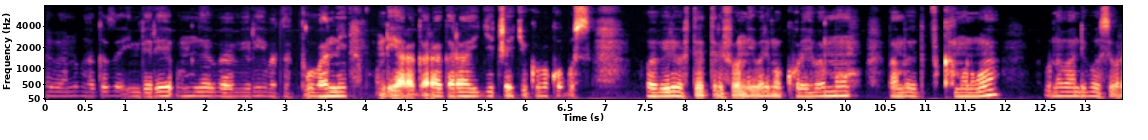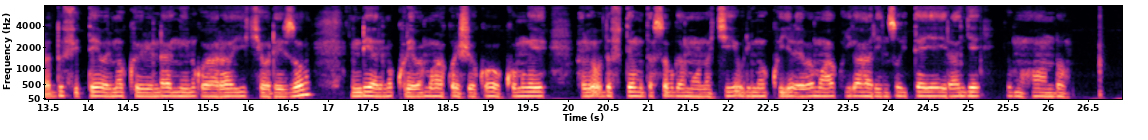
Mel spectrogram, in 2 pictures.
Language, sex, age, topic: Kinyarwanda, male, 25-35, government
